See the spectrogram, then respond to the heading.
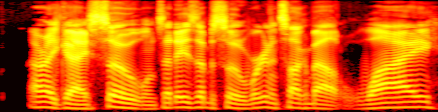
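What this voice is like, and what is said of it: Usual voice. Nothing is said of it.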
